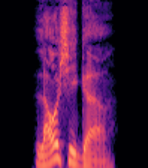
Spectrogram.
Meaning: 1. comparative degree of lauschig 2. inflection of lauschig: strong/mixed nominative masculine singular 3. inflection of lauschig: strong genitive/dative feminine singular
- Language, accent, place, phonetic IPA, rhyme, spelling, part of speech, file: German, Germany, Berlin, [ˈlaʊ̯ʃɪɡɐ], -aʊ̯ʃɪɡɐ, lauschiger, adjective, De-lauschiger.ogg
